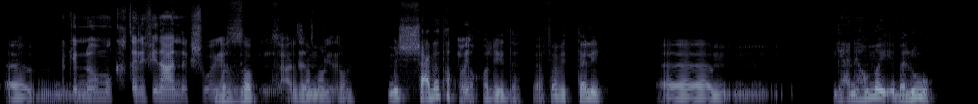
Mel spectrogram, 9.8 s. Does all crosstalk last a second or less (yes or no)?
no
